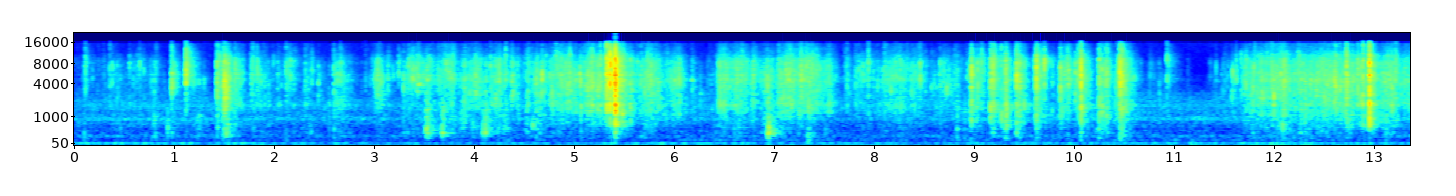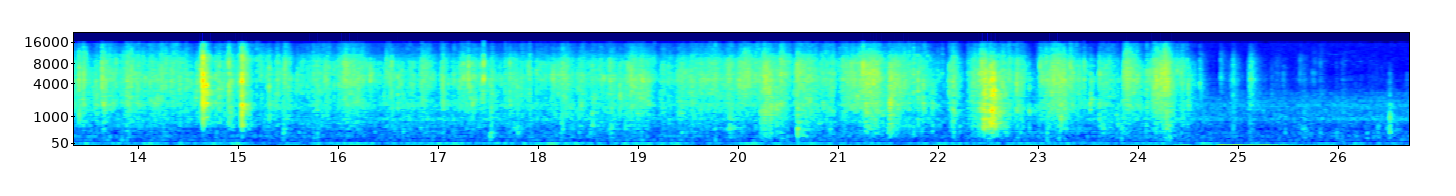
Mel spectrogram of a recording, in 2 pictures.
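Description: Plastic courier pouch and its packing tape crinkling and crackling as it is cut and pulled open by hand, with frequent sharp snaps; the loudest snap comes about five seconds in.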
